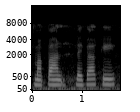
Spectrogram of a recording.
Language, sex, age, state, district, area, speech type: Manipuri, female, 45-60, Manipur, Churachandpur, urban, read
